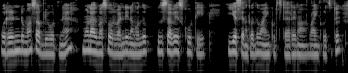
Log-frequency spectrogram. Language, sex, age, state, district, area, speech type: Tamil, female, 45-60, Tamil Nadu, Tiruppur, urban, spontaneous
